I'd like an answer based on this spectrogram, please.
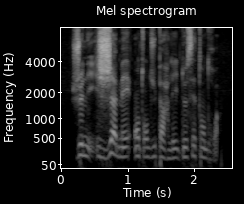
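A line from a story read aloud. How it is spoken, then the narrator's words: Firm, final declaration. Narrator (French): déclara Henri d'un ton définitif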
